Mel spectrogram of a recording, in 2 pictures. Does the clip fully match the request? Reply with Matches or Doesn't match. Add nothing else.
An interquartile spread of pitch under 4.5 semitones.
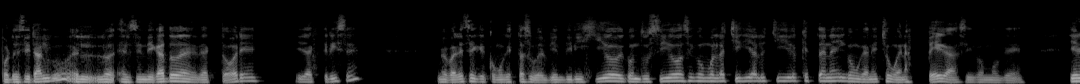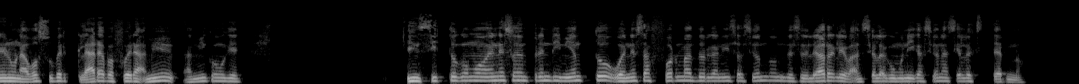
Doesn't match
